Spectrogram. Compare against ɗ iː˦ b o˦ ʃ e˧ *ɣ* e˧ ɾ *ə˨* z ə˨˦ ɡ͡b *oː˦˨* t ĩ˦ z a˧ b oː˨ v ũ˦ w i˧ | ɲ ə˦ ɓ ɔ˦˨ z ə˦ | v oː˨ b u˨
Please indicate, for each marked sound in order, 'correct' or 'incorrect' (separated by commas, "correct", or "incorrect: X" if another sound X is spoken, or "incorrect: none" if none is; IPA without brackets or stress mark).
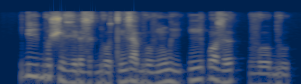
correct, correct, incorrect: oː˨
